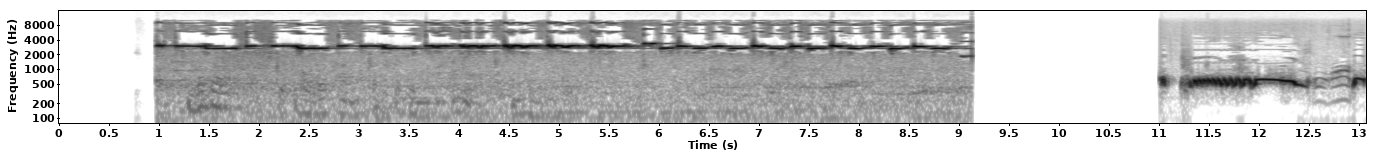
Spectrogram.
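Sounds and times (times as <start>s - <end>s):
bird warbling trill: 1.0s - 9.2s.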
